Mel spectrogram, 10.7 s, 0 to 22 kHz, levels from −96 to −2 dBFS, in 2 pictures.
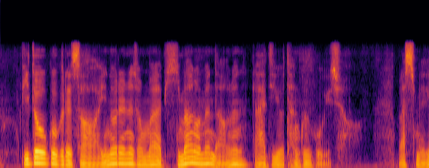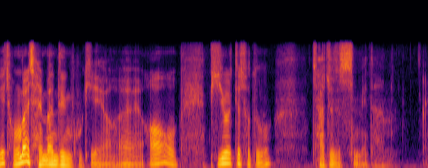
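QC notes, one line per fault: No faults heard in this speech.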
